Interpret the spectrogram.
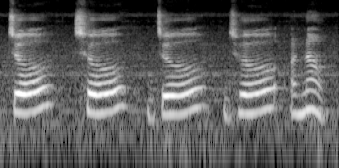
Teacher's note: अब जब आप इसको बोल कर देखोगे तो जीभ तालू से टकराती है। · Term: तालव्य वर्ण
